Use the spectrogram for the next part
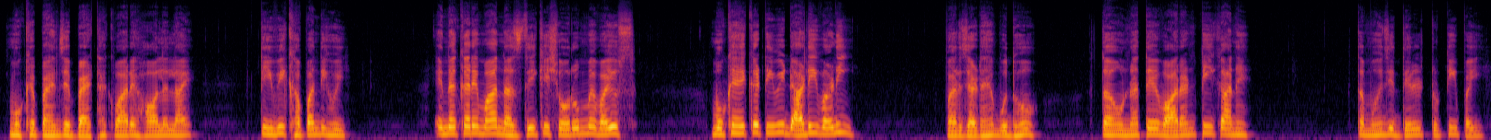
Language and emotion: Sindhi, sad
